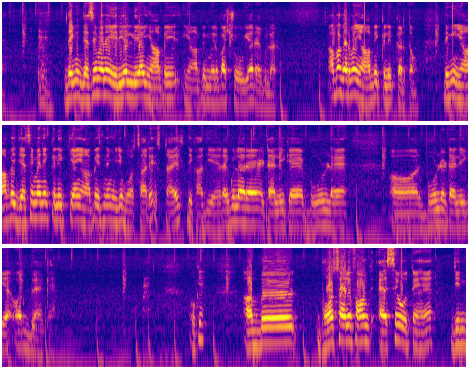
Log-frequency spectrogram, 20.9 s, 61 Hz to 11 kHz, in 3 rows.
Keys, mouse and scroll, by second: 5.3 click, 18.3 click.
